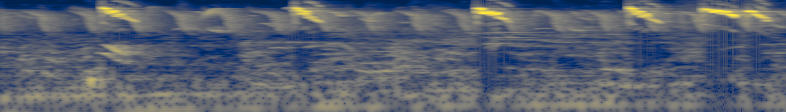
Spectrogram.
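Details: Pleci (white-eye) lure recording in ngalas style: five short, sharp high notes roughly once a second, standing out from a dense, hissing chorus of distant small birds.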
